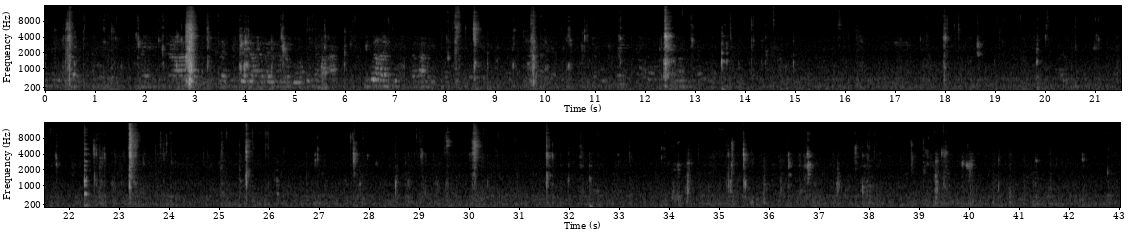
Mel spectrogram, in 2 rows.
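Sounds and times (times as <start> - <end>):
wet mouth clicks: 21.0 - 24.0
man chewing: 21.0 - 32.6, 33.2 - 43.0.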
